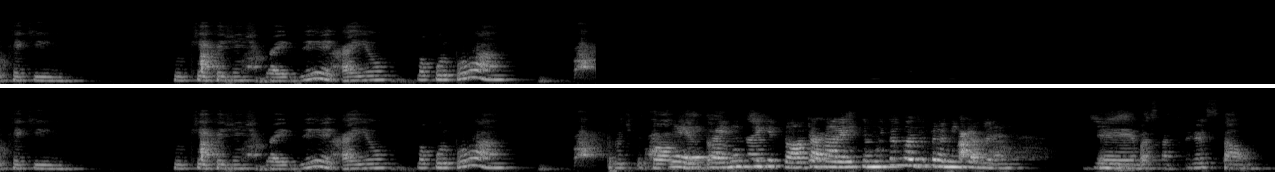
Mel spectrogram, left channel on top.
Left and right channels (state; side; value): drops out; left; at 6.0 s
